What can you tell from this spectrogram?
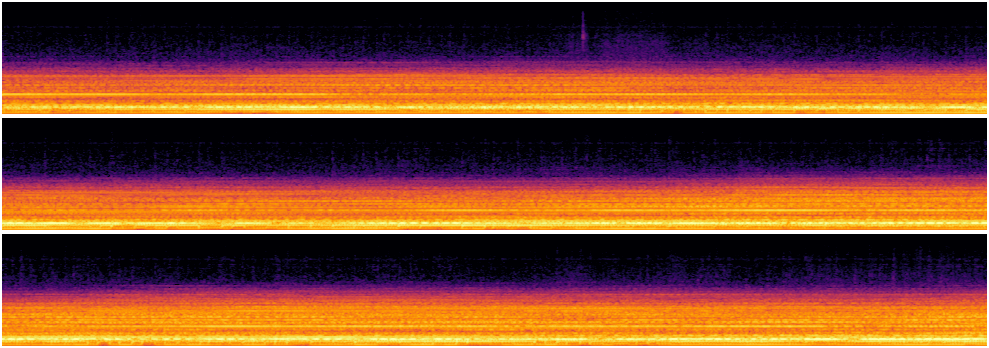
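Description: Paiste gong played with soft mallets in light, continuous strokes, giving a sustained wash of overlapping tones. The sound grows brighter and a little louder through the second half.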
